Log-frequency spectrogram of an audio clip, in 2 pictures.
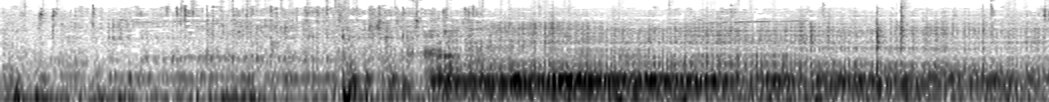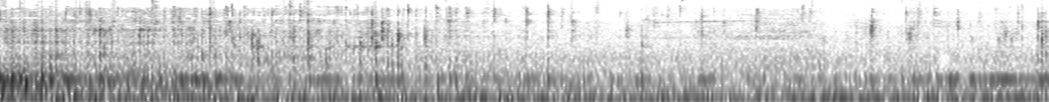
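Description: Oil, fuel and water condensate from the PCV system draining out of a UPR dual-valve oil catch can in a thin stream into a plastic pitcher. It is a steady trickle into liquid that grows fainter over the second half.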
